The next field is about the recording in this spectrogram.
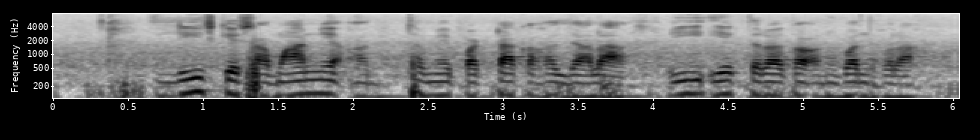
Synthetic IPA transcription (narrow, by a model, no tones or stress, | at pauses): lid͡ʒkesamanjəʔəd̪ʱəmepəʈːakəɦəld͡ʒalaiʔekt̪əɾəɦkaənubənd̪ʱɦoɾa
